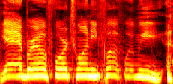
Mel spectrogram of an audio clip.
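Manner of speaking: high-pitched, over-eager bro voice; mock stoner hype. Imagined chummy reply to the stoner comic, high mock hype.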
